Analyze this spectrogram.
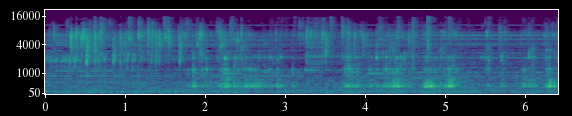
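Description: Salt water squeezed from a plastic bag into a nostril during a nasal rinse: a hiss of water for a little over a second near the start, then a run of short, irregular wet splashes.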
